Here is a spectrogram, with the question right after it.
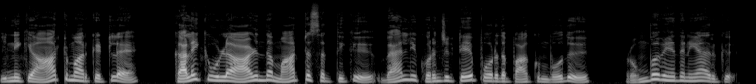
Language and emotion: Tamil, sad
